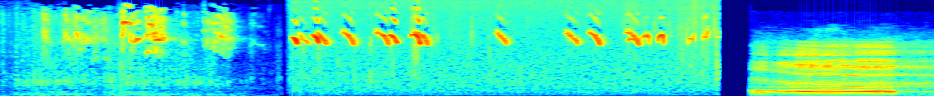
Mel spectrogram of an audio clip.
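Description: A few scattered high bird calls, then a domestic chicken chick peeping: quick falling peeps in little clusters. Near the end a cow lows once, a long call.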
